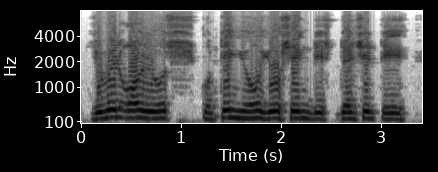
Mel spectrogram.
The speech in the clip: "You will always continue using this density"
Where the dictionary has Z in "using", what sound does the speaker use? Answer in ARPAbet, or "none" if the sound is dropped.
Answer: S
